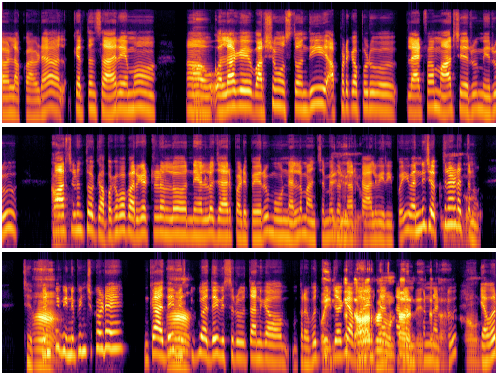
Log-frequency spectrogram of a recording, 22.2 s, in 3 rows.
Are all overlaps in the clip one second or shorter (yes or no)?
no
